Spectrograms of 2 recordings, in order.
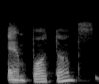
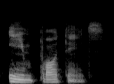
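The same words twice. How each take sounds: First: The first syllable is said like 'en'. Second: The first syllable is said like 'in'. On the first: The speaker calls it wrong. "we don't say importance" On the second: The speaker calls it right. "but we say importance. Is the sound in, not en"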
